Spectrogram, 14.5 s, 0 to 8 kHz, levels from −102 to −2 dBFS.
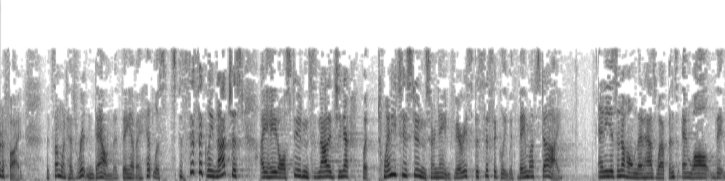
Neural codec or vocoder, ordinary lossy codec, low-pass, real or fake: none; MP3, 24 kbps; 7.2 kHz; real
